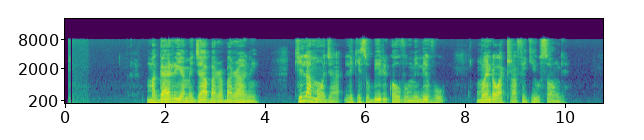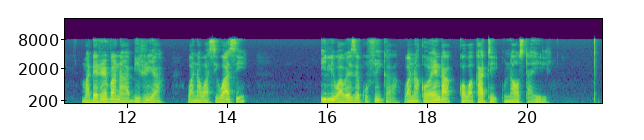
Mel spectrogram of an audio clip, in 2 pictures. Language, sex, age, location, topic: Swahili, male, 18-24, Nairobi, government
